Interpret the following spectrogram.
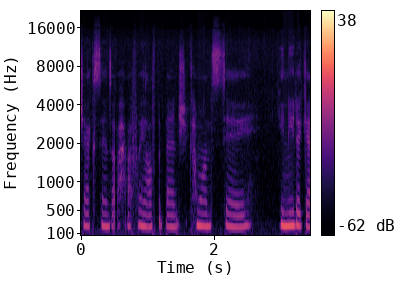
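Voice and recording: Text is being read out loud. It comes in a natural voice.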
